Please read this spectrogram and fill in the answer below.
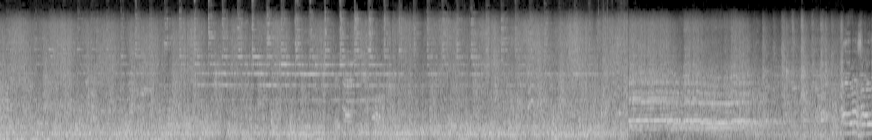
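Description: Narrow-gauge steam train running, heard from an open passenger car: a steady rumble with clickety-clack from the wheels, and a multi-note steam whistle held for about five seconds, starting about four seconds in. Near the end the low running rumble drops away sharply.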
